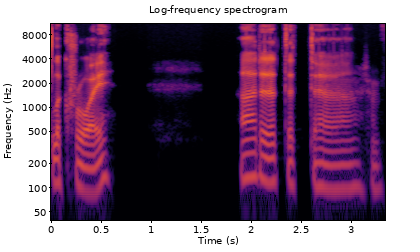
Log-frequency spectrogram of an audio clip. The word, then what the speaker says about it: LaCroix: LaCroix, pronounced LaCroix.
